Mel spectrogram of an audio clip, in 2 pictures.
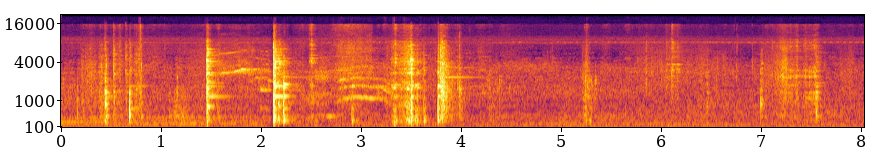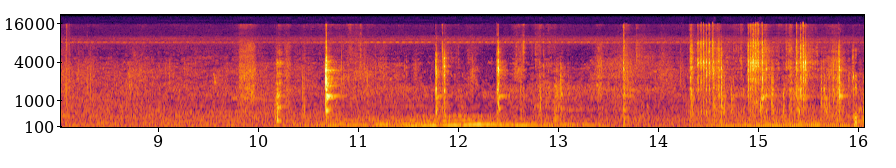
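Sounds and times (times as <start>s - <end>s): metal parts clicking and knocking: 3.3s - 4.4s, 11.8s - 16.0s
low drone: 3.4s - 16.0s.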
